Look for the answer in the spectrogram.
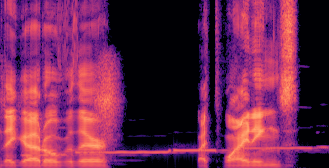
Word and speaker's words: Twinings: I call it Twinings. No, you got it right. Twinings.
